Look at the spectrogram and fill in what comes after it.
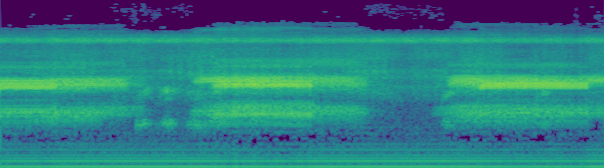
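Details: Frogs in a backyard giving long, high trilled calls lasting around one to two seconds, a pause of about a second between bursts, over a steady faint hum.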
